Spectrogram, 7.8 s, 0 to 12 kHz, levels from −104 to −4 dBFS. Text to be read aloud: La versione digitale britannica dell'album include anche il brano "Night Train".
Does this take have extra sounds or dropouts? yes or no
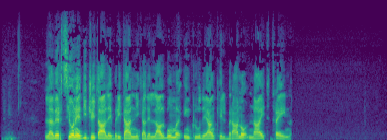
no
